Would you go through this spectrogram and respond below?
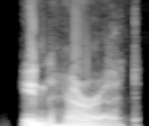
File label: "inherit", American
